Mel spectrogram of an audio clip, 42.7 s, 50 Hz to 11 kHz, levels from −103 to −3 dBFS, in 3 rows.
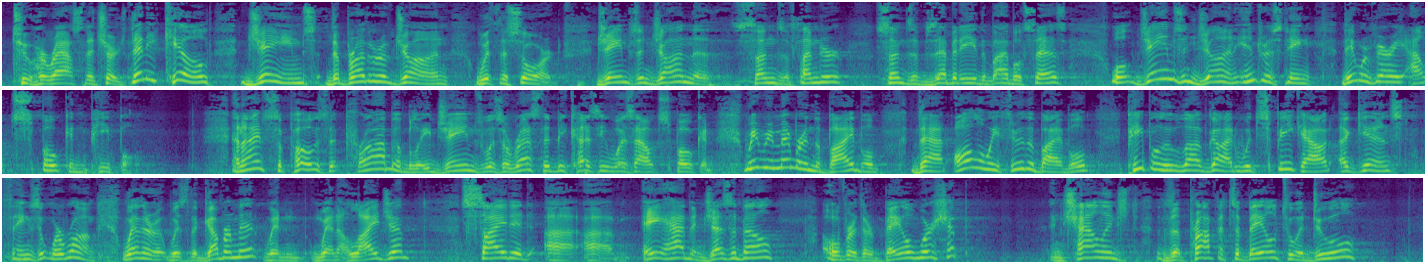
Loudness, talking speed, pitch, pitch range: -23 LUFS, 140 wpm, 190 Hz, 160-225 Hz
